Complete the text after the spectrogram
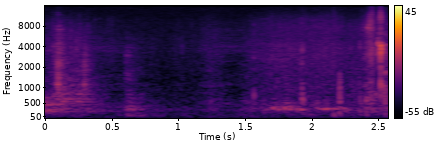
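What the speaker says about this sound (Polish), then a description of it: "Prezentujemy gołębia z linii 54-16 Lady Sun." A racing pigeon of the Lady Sun 54-16 line coos softly a few times, low murmuring calls over quiet room background with a brief rustle near the end.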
